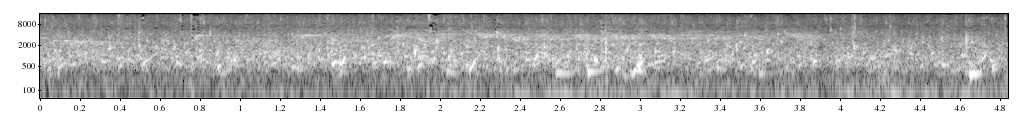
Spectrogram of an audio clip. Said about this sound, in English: A lot of these soothing things are water. This one is a relaxing river. It doesn't sound like a very relaxing river.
